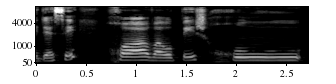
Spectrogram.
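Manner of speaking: खू said heavy from the throat and stretched two counts; teacher demonstrates the heavy kha with long u; heavy full khu. Shown as a demonstration. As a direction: give खू a thick throaty long u. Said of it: "पुर भी पढ़ेंगे".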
